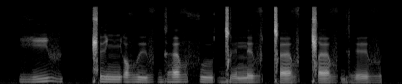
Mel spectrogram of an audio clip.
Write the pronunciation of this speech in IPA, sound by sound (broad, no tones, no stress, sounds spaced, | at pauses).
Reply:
ɣ i v | ǁ ɨ ɲ ɔ v ɨ v ɡʱ ɐ v f u ɡ͡ǀ ɘ n ɘ v ǀ ɐ v ǁ ɐ v ɡʱ ɘ v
